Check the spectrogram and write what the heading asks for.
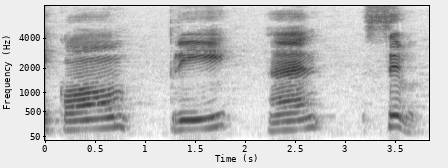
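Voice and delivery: Comprehensive very slowly, com-pre-hen-sive; syllable by syllable. Shown as a demonstration. Teacher building the word from parts, comprehensive in slow chunks. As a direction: stretch and separate each part of comprehensive. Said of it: "SI को सिव बोलते हैं".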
